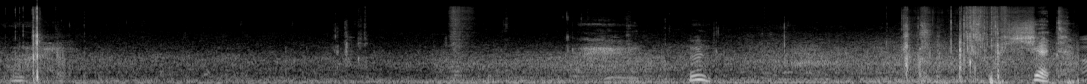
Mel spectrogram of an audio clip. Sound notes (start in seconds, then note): 9.5 splat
